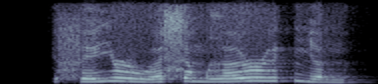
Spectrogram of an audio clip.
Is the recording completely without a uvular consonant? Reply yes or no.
yes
